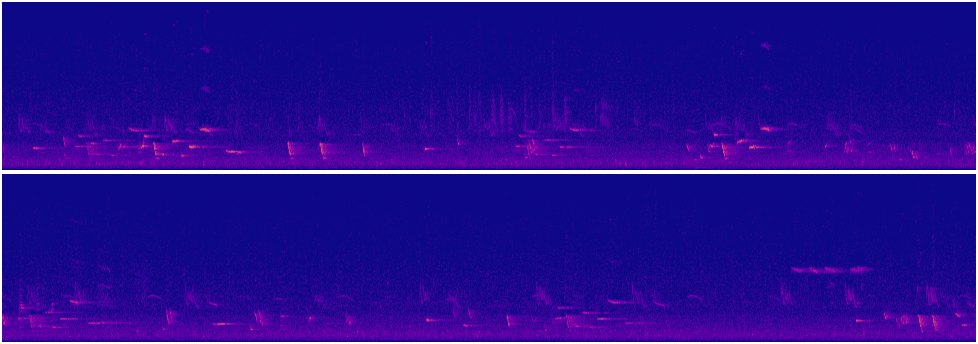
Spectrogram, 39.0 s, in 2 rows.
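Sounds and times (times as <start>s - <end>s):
many birds chirping: 0.0s - 27.2s
steady background hiss: 0.0s - 38.9s.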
